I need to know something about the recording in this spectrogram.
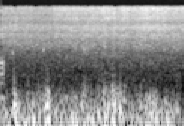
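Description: Gentle waves lapping along the shore of Lake Shikaribetsu with a steady low wind rumbling beneath, soft and continuous, with no voices.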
